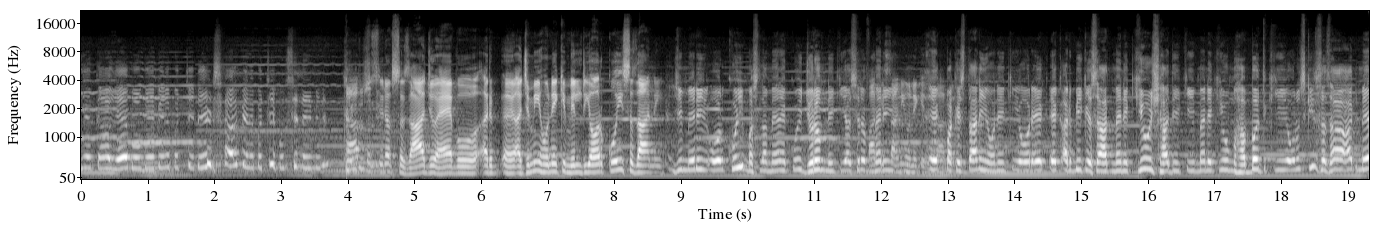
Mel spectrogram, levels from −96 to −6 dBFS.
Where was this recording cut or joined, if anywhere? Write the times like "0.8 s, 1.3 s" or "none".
4.0 s, 14.5 s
